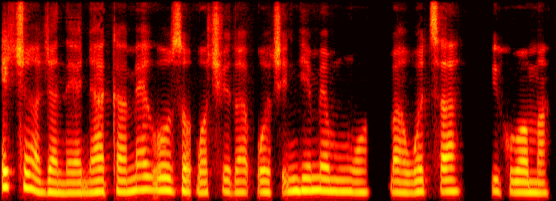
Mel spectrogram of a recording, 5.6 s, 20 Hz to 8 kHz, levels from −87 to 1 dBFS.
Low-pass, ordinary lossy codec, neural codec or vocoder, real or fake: none; none; codec, 16 kHz, 0.8 kbps, ZipCodec; fake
